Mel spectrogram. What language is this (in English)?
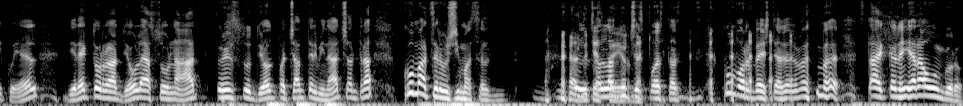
Romanian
